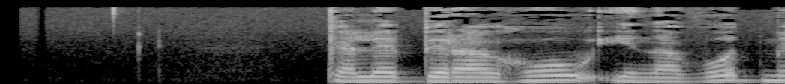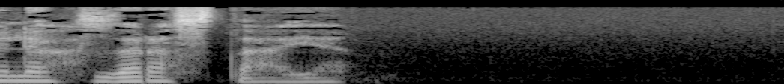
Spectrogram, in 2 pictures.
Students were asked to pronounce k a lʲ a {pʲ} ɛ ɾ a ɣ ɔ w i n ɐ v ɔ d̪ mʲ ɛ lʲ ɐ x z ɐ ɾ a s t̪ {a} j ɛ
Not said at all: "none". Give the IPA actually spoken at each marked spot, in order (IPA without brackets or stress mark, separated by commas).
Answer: bʲ, a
